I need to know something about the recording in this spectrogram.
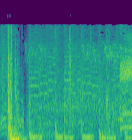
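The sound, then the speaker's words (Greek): Steady clip-clop of donkey hooves plodding along at an even pace, opening with a brief loud bray-like call, with no talking. “για σένα μέχρι και GPS έβαλα στο γάιδαρο.”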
